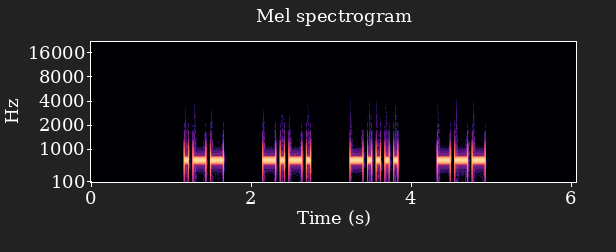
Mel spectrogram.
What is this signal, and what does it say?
Morse code, heard as a keyed tone, about 22 wpm, spaced as for 12 wpm, 700 Hz. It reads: WC6O
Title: USA Call Signs - 3x Character Spacing - 22wpm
